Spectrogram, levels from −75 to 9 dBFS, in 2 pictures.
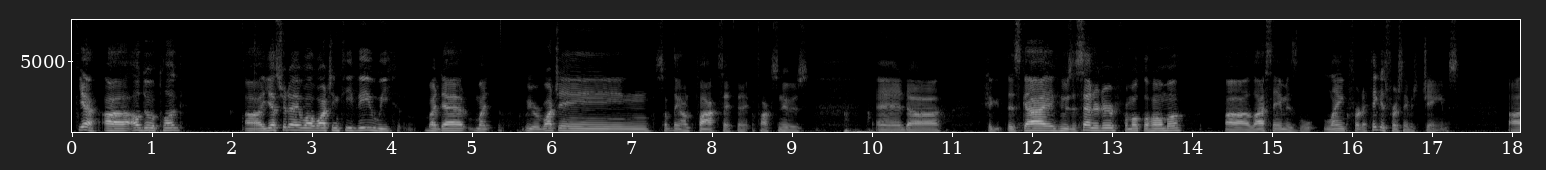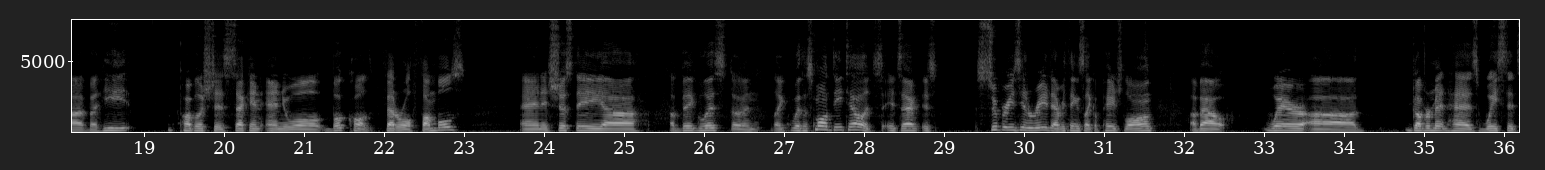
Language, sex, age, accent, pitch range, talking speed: English, male, 10-29, American, 120-155 Hz, 150 wpm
